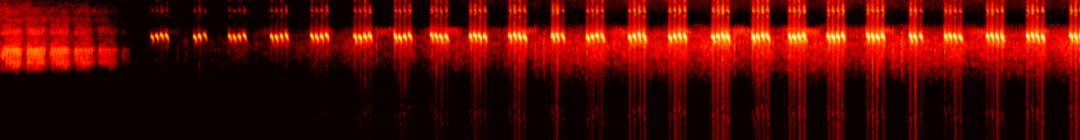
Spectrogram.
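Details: A cricket chirps loudly at night in jungle, giving short, high chirps repeated steadily, about three every second.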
